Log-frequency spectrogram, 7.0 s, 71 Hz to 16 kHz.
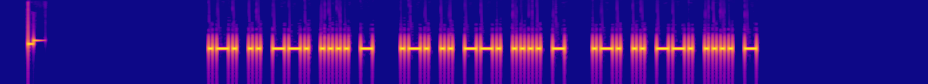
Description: Morse code, heard as a keyed tone, about 40 wpm, 700 Hz. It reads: RIGHT RIGHT RIGHT
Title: Top 200 Words Repeated 40wpm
